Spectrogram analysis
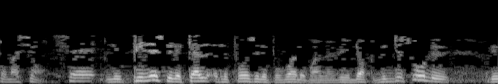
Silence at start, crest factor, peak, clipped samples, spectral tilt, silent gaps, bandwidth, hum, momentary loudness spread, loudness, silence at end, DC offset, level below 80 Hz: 0 s; 18 dB; -4 dBFS; under 0.1%; -11.5 dB/octave; none; 4.1 kHz; none; 13 LU; -21 LUFS; 0 s; under 0.1%; -56 dBFS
